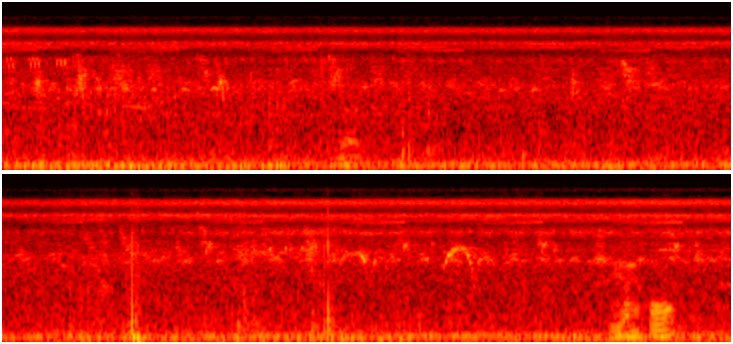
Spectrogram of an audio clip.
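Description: Open-field ambience: birds chirping in short calls and insects trilling steadily, over a low steady rumble. One sharp click, about six and a half seconds in, is the loudest sound.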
